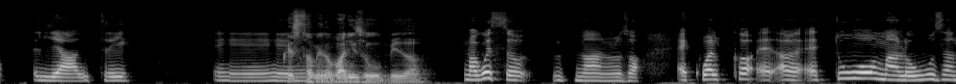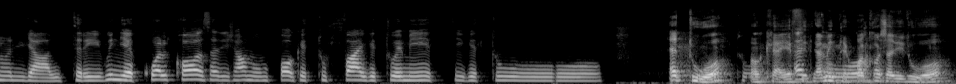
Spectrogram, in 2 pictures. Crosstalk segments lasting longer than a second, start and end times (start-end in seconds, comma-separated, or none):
16.6-18.4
